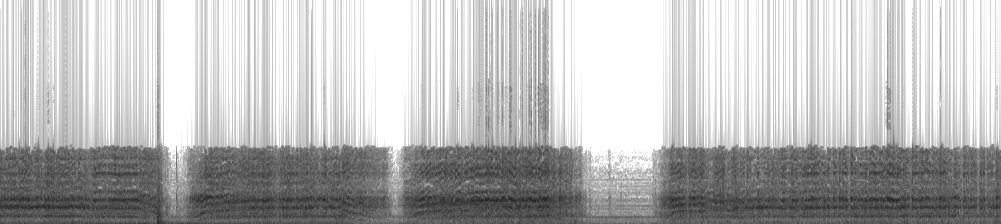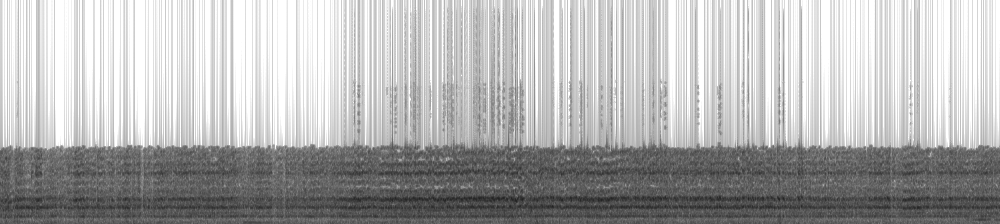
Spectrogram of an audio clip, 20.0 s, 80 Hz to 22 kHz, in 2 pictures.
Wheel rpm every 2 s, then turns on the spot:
190, 150, 140, 140, 230, 230, 230, 220, 230, 230.
none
